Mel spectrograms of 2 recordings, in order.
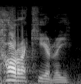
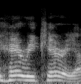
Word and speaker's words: harakiri: he and he commits harakiri yeah at least he pronounced it right I've seen people say Harry Caray I'm not even close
